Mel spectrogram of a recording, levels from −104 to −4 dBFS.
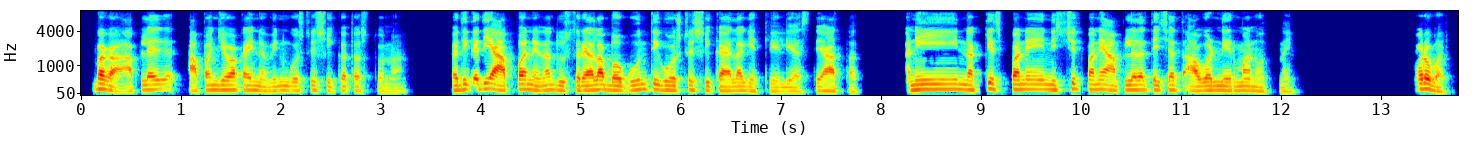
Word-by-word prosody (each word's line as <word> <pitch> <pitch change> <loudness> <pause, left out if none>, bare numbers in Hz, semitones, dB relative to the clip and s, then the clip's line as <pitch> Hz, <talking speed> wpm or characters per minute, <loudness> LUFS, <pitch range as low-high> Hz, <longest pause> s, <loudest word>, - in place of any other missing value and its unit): बघा 145 -4 +7
आपल्या 130 +7 0 0.4
आपण 125 +4 -2
जेव्हा 130 0 +3
काही 125 -1 0
नवीन 110 +1 -5
गोष्टी 110 +1 -7
शिकत 110 -1 -8
असतो 105 -3 -9
ना, 90 0 -13 0.5
कधी-कधी 140 +5 +1
आपण 145 -1 +3
आहे 115 - -1
ना 125 - -1
दुसऱ्याला 120 +3 +4
बघून 120 +4 0
ती 140 - 0
गोष्ट 120 -1 -2
शिकायला 110 -2 0
घेतलेली 100 -2 -7
असते 95 +3 -7
हातात 100 -1 -1 0.5
आणि 140 +3 0
नक्कीचपणे 140 +1 +1
निश्चितपणे 140 +2 -2
आपल्याला 130 +1 +2
त्याच्यात 130 +1 -3
आवड 115 +2 +1
निर्माण 110 -1 -2
होत 95 -2 -7
नाही 90 -1 -12 1.2
बरोबर? 145 -10 +5
120 Hz, 140 wpm, -25 LUFS, 110-135 Hz, 1.2 s, बघा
